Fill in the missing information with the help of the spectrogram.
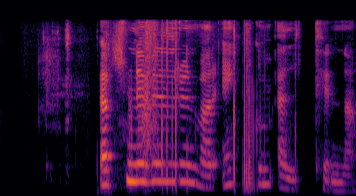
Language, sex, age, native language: Icelandic, female, 50-59, Icelandic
